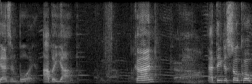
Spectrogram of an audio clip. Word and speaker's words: Abib: the new year abib abba yab all right a b i could spell it a b a y a b abba yab in an ancient paleo hebrew tongue abib abba yab a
